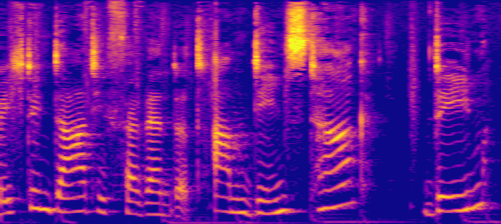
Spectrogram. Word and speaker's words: Dienstag: Übrigens, achte bitte darauf, dass du im Wort Dienstag ein K am Ende aussprichst. Dienstag. Dienstag.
